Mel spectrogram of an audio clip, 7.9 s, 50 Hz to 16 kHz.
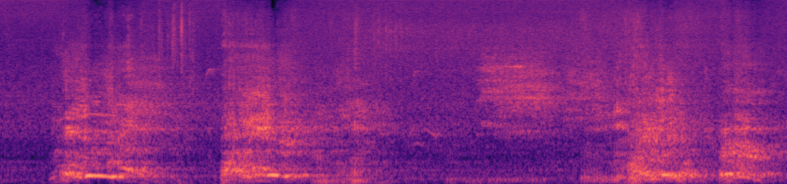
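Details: Captive lioness at Tobe Zoo, Japan, threatening a male lion on 11 January 2023; the male does not retaliate much. Three loud, rough growling roars with deep harmonic bands, each about one to one and a half seconds, separated by quieter gaps.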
